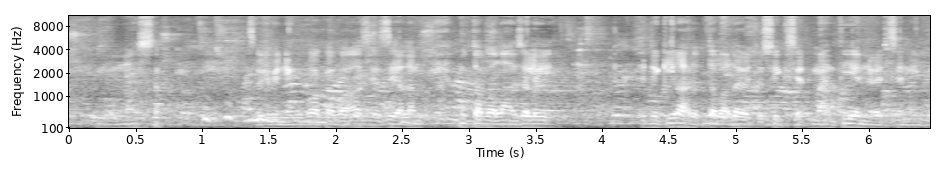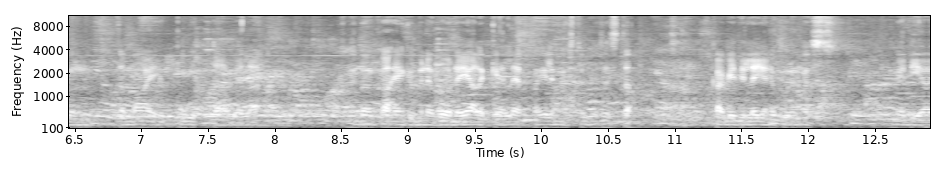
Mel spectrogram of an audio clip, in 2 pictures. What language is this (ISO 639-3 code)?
fin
